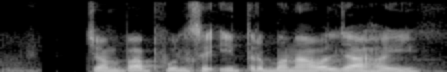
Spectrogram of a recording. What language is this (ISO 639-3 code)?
mag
